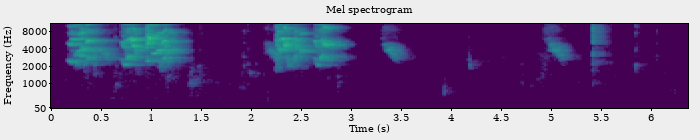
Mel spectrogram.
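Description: Small bird chirping: a run of short, scratchy, high chirps, bunched in two loud clusters in the first three seconds, then a few fainter falling chirps.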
